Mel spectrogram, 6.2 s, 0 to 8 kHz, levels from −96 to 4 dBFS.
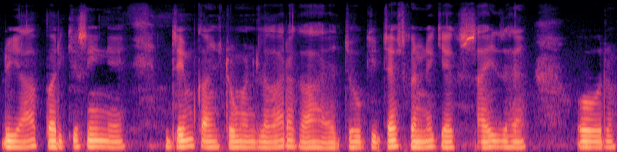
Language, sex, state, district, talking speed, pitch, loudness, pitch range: Hindi, male, Haryana, Charkhi Dadri, 175 wpm, 110 Hz, -17 LUFS, 105-115 Hz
